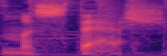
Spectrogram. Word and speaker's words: mustache: little bit uh difficult to understand how you pronounce it because it's m u s t a c h e so there's no really sh sound like sh but you pronounce it mustache mustache yeah so that's one kind of facial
